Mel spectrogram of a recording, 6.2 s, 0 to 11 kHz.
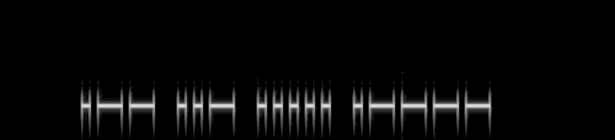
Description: Morse code, heard as a keyed tone, about 15 wpm, 700 Hz. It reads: WU51
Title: Four Challenging Letter-Number Combinations 15wpm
